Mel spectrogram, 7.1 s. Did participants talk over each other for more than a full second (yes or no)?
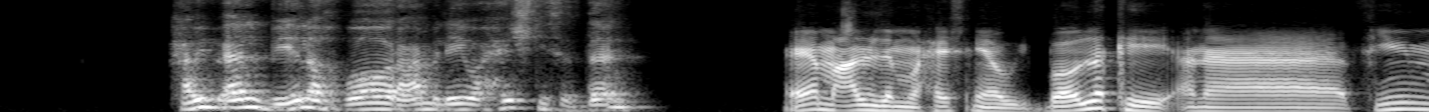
no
